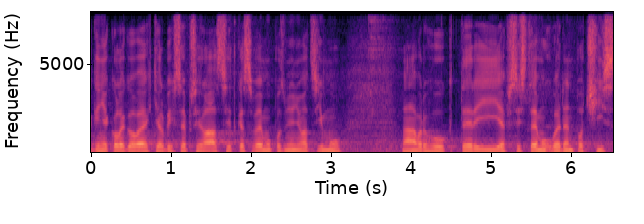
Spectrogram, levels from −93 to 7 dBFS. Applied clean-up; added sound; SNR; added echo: none; none; none; none.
